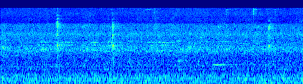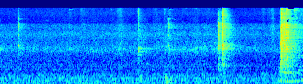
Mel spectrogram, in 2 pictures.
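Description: Gym cable machine clinking faintly every second or so during behind-the-back cable wrist curls, over a steady background hum. Two much louder metal clanks come near the end as the bar is lowered.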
